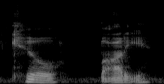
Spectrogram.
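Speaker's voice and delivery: usual speaking voice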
